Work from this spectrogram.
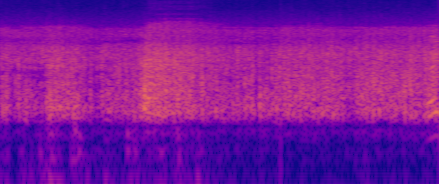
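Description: Heavy rain pours steadily over waterlogged farm fields in Keshod, Junagadh, with strong wind. It makes a dense, continuous roar that swells louder partway through and carries no voices.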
